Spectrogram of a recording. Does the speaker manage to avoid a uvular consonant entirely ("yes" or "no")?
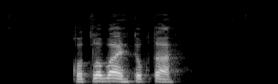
no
